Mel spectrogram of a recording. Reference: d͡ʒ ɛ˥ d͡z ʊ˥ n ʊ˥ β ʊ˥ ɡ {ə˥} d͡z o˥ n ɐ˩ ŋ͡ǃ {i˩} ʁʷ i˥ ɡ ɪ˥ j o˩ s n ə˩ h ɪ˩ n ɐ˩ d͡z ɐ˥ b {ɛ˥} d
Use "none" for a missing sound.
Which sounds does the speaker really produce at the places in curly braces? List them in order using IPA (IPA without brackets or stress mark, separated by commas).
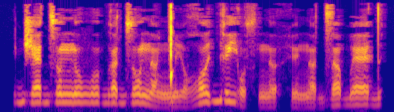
œ˥, i˩, ɛ˥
